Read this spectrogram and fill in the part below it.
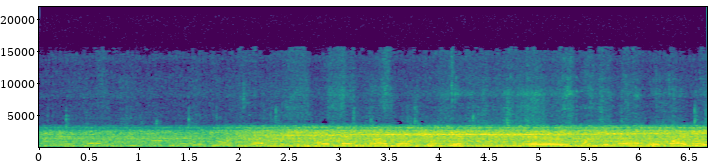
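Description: A radio receiver hisses with shortwave static through a small loudspeaker.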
